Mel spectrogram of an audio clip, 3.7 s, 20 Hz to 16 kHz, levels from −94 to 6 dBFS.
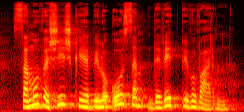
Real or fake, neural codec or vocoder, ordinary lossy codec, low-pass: real; none; none; 14.4 kHz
